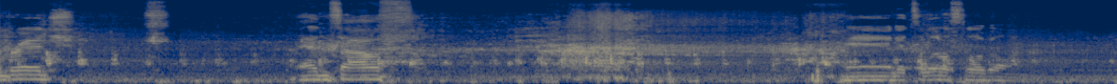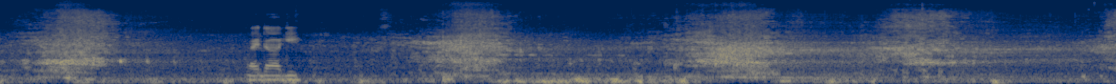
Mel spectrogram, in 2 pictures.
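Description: A car drives along a highway, its tyres rumbling on the road.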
